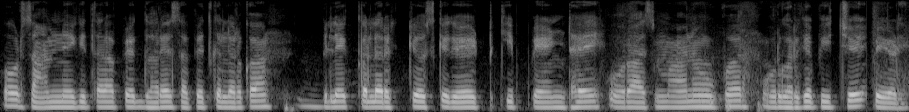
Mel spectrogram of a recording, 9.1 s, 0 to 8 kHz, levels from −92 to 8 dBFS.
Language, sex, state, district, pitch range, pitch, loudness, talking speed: Hindi, male, Jharkhand, Sahebganj, 140-150 Hz, 145 Hz, -25 LUFS, 180 wpm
